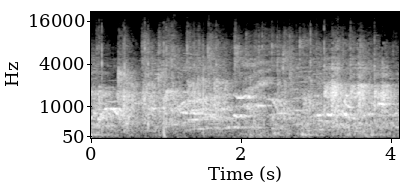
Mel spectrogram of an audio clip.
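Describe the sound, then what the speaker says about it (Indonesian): Children clapping hands together in a classroom, a short burst of mixed claps beneath voices and room chatter, fairly close and moderately loud. "Tepuk tangan"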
